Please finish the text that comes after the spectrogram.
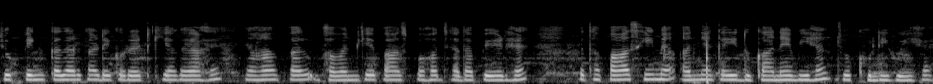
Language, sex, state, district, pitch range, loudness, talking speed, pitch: Hindi, female, Rajasthan, Bikaner, 205-220 Hz, -22 LUFS, 195 wpm, 210 Hz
